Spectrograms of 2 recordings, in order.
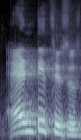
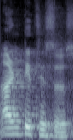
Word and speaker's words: antithesis: How will you pronounce this? You will pronounce this as antithesis, not antithesis. It is antithesis.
